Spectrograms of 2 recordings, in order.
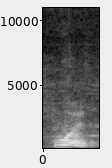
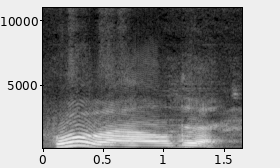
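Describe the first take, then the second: First: The L sound is silent. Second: The L sound is pronounced. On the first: The speaker calls it right. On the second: The speaker calls it wrong.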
